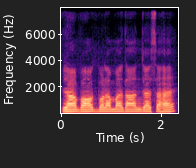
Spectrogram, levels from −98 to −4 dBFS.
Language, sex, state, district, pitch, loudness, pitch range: Hindi, female, Chhattisgarh, Raipur, 150 Hz, -16 LUFS, 150-155 Hz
